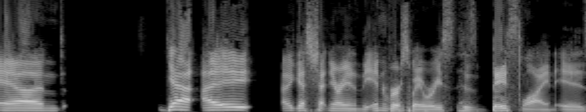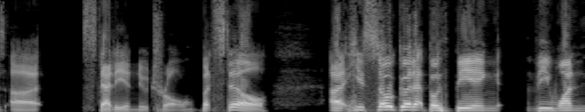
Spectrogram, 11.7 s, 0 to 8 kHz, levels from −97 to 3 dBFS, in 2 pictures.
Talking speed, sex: 155 wpm, male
